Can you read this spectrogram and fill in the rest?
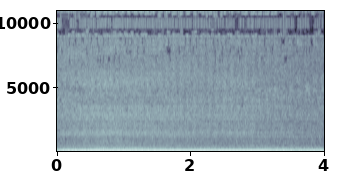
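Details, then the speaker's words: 1992 BMW E36 325i petrol manual, first start after 2–3 years in storage and a fuel pump replacement: fresh start settling into a steady, smooth idle with no knocks or misses; sounds healthy. "And it starts. It actually sounds okay. Hooray! That's great news."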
